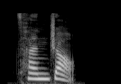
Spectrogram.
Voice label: "参照", Chinese

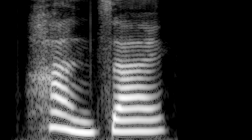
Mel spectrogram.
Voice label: "旱灾", Chinese

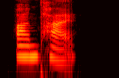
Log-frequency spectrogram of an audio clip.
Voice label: "安排", Chinese

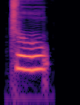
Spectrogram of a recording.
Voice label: "主", Chinese

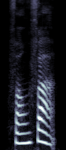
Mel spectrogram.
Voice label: "防范", Chinese

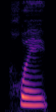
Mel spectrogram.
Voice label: "毁", Chinese

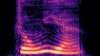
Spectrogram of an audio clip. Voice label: "容颜", Chinese

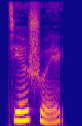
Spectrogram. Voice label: "节水", Chinese

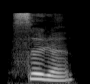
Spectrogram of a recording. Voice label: "私人", Chinese

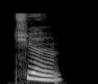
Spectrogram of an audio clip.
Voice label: "劝", Chinese

